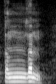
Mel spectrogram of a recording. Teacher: उच्चारण के समय में जब हम बोलते हैं तो जो है कुछ हवा नाक से निकलती है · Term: अनुनासिक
